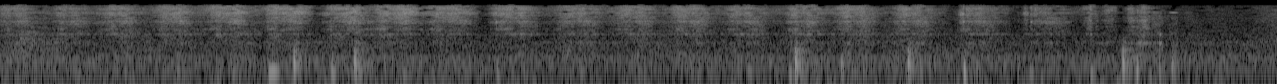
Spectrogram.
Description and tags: Scissors spinning on a person's finger.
